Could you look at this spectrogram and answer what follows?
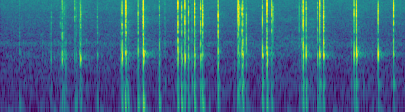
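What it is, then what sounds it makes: Plastic cushion hairbrush. Fingertips scratch and flick across the dense bristles of a hand-sized, dark plastic paddle cushion hairbrush held close beside a foam-covered microphone. The result is an uneven run of short, dry ticks and scratchy flicks, each with a soft low thump and a muted mid-toned snap that dies away almost at once. The whole clip stays quiet and close.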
